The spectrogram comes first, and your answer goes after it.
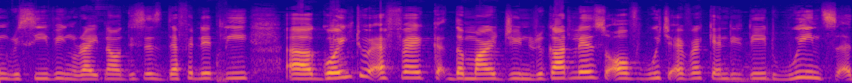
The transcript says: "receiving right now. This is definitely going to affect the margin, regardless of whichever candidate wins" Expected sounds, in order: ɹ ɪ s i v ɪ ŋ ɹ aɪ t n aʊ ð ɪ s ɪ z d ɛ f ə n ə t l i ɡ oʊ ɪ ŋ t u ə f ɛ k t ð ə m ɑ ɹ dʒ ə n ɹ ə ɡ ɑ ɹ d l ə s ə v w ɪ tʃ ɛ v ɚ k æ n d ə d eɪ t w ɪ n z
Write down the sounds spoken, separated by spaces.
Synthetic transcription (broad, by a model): ɹ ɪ s i v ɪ ŋ ɹ aɪ t n aʊ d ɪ s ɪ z d ɛ f ə n ə t l i ɡ oʊ ɪ ŋ t u ə f ɛ k t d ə m ɑ ɹ dʒ ə n ɹ ə ɡ ɑ ɹ d l ə s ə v w ɪ tʃ ɛ v ɚ k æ n d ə d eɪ t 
